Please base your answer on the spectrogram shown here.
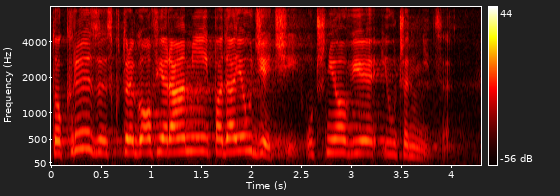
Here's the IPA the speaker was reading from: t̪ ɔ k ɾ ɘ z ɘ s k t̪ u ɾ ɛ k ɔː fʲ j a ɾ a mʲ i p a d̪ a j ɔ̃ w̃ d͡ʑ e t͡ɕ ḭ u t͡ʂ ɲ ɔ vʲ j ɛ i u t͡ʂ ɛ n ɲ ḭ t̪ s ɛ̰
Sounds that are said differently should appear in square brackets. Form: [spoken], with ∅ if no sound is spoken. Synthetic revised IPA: t̪ ɔ k ɾ ɘ z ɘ s k t̪ u ɾ ɛ [ɡ] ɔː fʲ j a ɾ a mʲ i p a d̪ a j ɔ̃ w̃ d͡ʑ e t͡ɕ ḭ u t͡ʂ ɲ ɔ vʲ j ɛ i u t͡ʂ ɛ n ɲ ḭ t̪ s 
